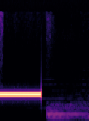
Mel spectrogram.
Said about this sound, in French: Merci de laisser un message après le bip sonore.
